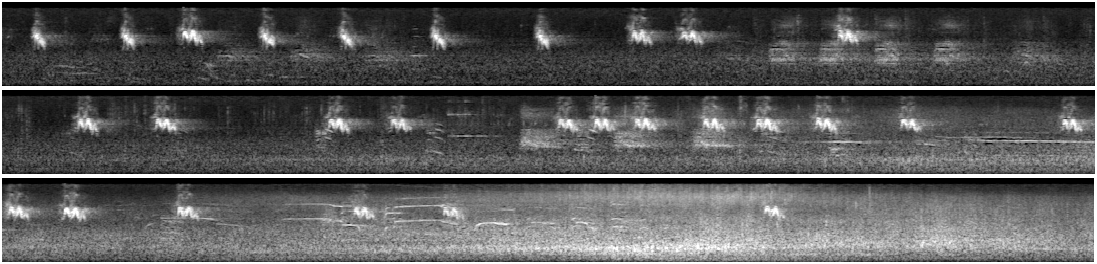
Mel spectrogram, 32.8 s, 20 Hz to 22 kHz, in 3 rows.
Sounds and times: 9.2s traffic 32.7s
14.1s birds 28.6s

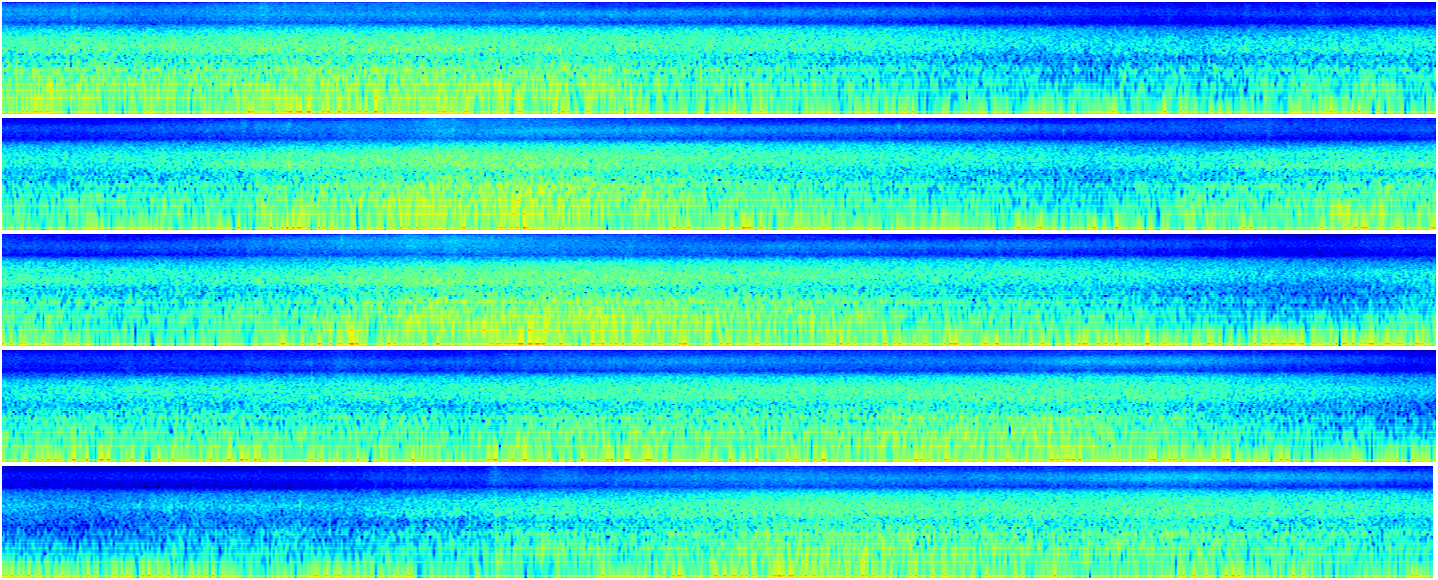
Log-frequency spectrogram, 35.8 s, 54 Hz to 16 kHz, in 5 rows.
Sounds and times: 0.0s Seaside Waves 35.8s

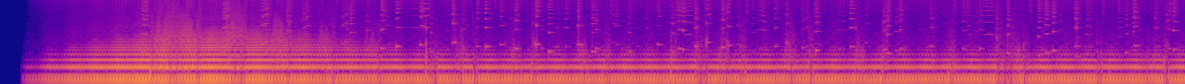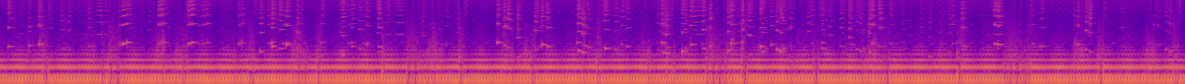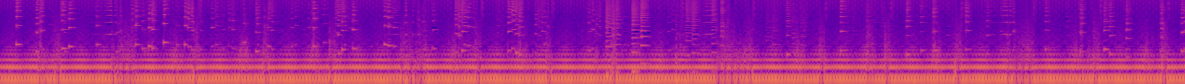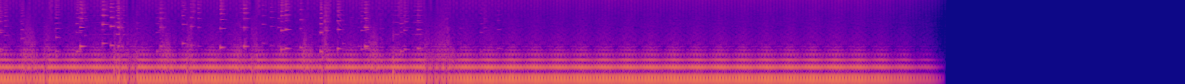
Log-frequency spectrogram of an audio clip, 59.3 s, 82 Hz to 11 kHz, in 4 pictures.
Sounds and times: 0.5s synth 52.7s

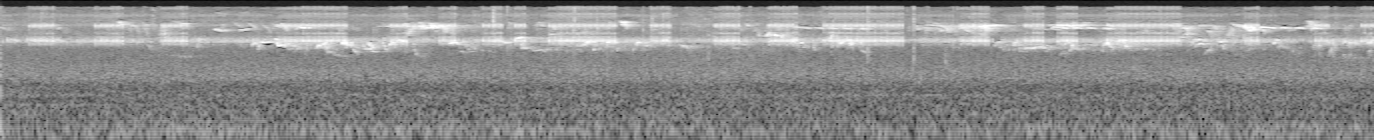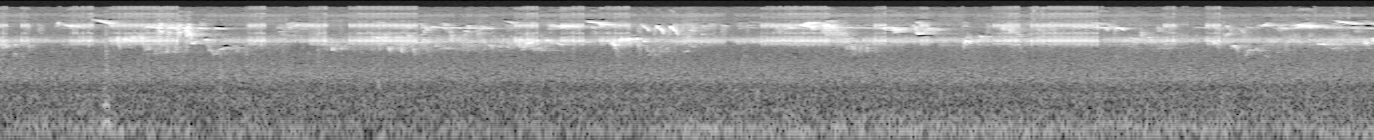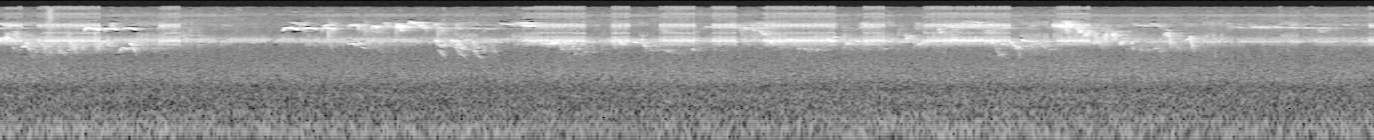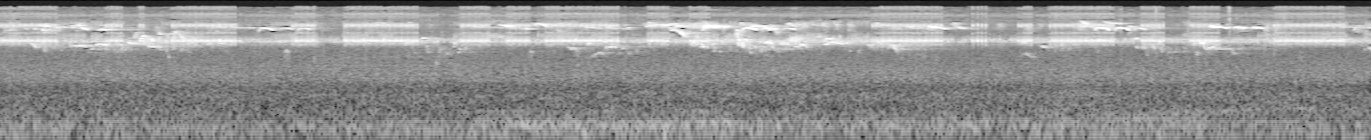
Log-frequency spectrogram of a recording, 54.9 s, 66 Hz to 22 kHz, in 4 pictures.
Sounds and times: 0.0s Birds 54.9s
0.0s Crickets 54.9s

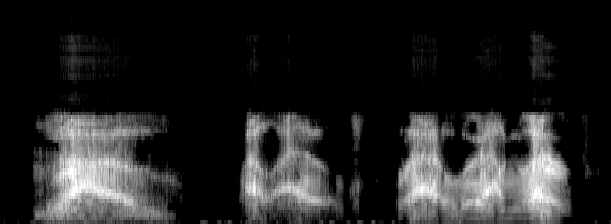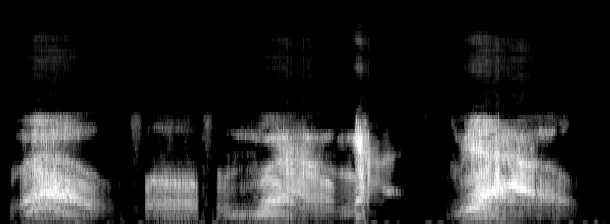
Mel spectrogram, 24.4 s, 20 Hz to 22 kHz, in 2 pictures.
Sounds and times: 0.7s monster 3.4s
4.8s monster 6.9s
8.0s monster 11.5s
12.4s monster 14.5s
15.1s monster 20.3s
21.2s monster 23.8s

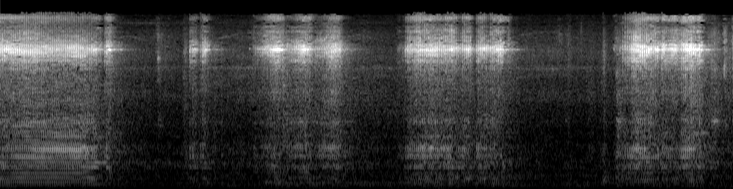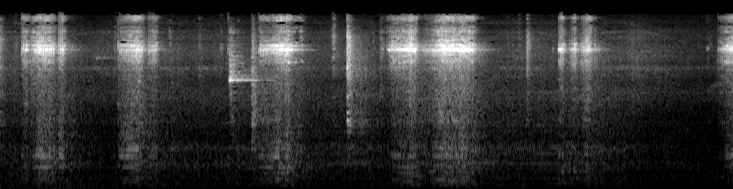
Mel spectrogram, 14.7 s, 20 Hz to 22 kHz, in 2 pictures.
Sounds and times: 0.0s Workers in the facade of a building 14.6s

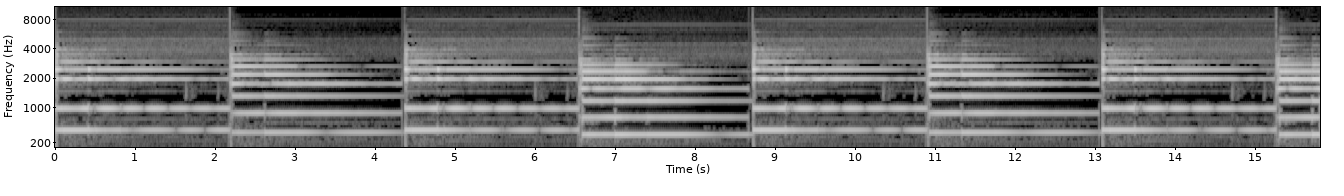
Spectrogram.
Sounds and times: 0.0s Guitar Harmonic 15.8s

